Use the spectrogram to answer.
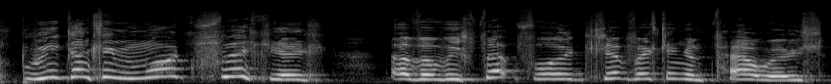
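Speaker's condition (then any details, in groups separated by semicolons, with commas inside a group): Cerebral palsy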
